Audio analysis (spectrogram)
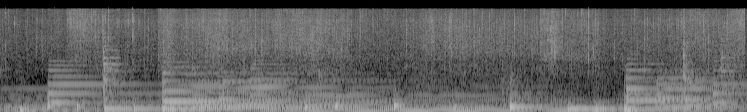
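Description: Kaiserschmarrn, a torn pancake batter dish, sizzles and fries in a pan after being flipped, a steady close crackle broken by clinks and scraping of a utensil against the pan.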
